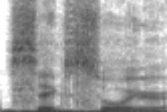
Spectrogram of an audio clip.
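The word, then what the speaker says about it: SIG Sauer: my new beauty today sig sawyer i believe is the pronunciation nine millimeter ask any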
